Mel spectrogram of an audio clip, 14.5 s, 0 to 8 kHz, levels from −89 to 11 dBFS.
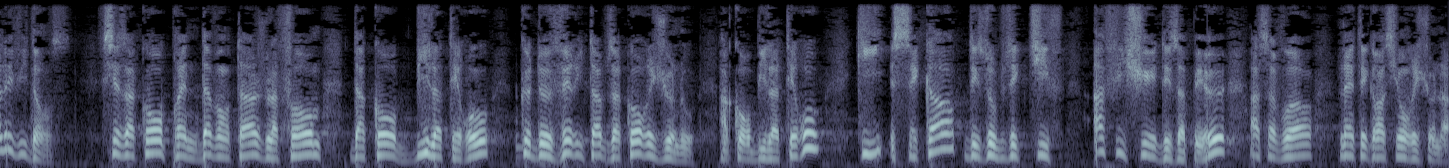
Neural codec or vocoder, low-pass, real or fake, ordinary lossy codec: none; 7.2 kHz; real; none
